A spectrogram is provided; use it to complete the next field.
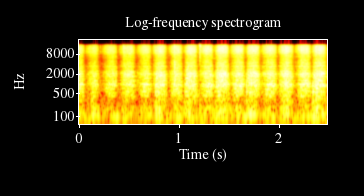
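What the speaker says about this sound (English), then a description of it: "this is an inexpensive miter box from the hardware store, inexpensive saw" An inexpensive hand saw cuts wood in a cheap hardware-store miter box, with quick, even back-and-forth rasping strokes, about five per second, close and fairly quiet, with no talking.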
